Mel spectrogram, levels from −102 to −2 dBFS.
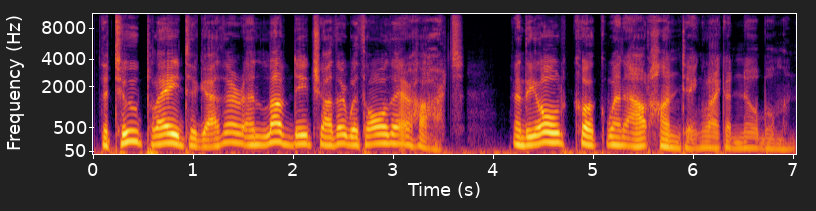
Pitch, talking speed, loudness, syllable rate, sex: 140 Hz, 190 wpm, -17 LUFS, 4.6 syllables/s, male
